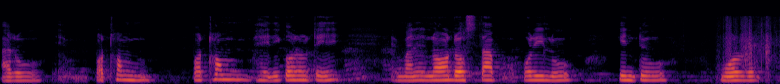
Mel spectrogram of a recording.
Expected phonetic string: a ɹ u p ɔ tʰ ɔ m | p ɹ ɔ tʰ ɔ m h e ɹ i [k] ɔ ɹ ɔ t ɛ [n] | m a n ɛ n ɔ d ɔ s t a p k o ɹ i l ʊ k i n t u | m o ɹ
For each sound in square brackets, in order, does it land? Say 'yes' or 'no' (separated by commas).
yes, no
